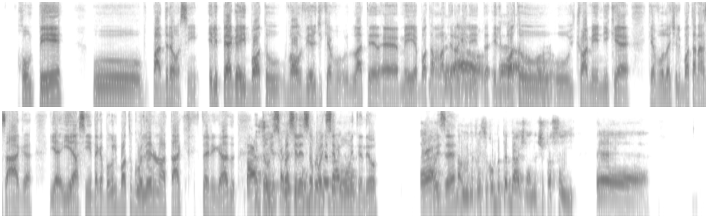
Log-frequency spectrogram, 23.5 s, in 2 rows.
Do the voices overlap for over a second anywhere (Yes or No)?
Yes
